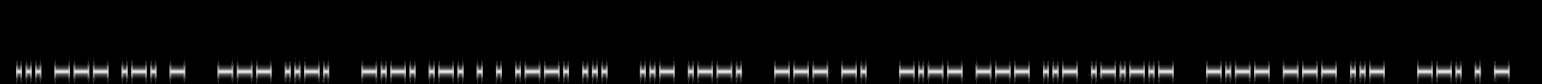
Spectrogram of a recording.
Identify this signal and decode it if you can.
Morse code, heard as a keyed tone, about 25 wpm, 600 Hz. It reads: SORT OF CREEPS UP ON YOU. YOU GET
